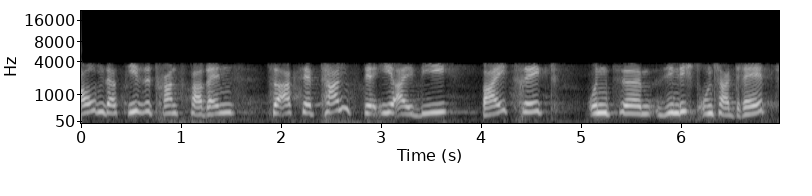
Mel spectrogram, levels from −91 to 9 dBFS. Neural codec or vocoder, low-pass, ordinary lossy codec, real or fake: autoencoder, 48 kHz, 32 numbers a frame, DAC-VAE, trained on Japanese speech; 3.6 kHz; none; fake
